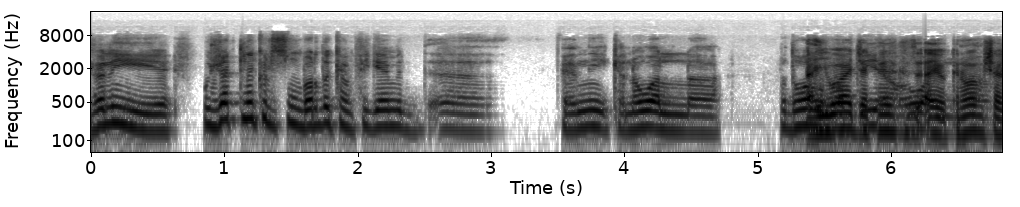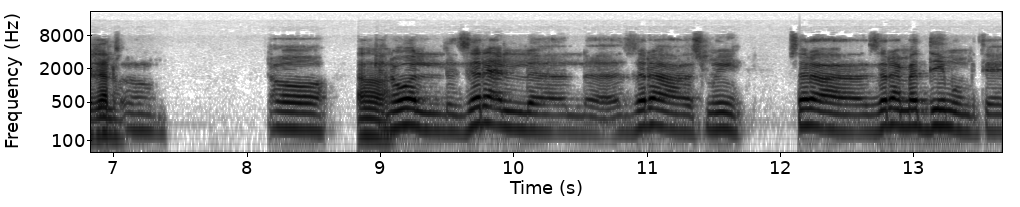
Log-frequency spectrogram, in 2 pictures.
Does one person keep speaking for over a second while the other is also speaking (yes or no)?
yes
